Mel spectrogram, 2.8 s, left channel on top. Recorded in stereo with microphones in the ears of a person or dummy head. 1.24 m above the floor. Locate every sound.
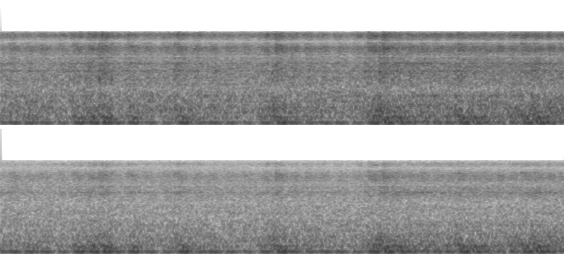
0.0 s a motorcycle: 65° left (ahead or behind)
